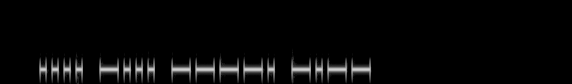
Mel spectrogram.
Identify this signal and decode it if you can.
Morse code, heard as a keyed tone, about 20 wpm, 700 Hz. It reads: HB9Y
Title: DXCC-100 Call Signs - 4 Characters - 20wpm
